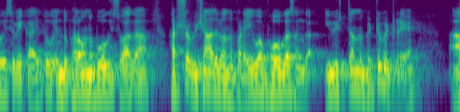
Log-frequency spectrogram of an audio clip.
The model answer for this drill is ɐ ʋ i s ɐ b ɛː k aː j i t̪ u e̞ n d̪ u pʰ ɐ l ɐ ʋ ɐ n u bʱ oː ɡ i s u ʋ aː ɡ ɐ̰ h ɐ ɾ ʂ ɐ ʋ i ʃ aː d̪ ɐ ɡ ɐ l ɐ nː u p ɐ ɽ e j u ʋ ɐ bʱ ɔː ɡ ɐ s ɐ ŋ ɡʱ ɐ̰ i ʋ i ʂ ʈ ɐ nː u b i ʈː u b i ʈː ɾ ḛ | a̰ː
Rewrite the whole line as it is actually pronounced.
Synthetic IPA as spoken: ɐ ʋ i s ɐ b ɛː k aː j i t̪ u e̞ n d̪ u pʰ ɐ l ɐ ʋ ɐ nː u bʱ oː ɡ i s u ʋ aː ɡ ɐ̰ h ɐ ɾ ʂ ɐ ʋ i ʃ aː d̪ ɐ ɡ ɐ ɭ ɐ nː u p ɐ ɽ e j u ʋ ɐ bʱ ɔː ɡ ɐ s ɐ ŋ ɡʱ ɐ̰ i ʋ i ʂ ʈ ɐ nː u b i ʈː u b i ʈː ɾ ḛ | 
